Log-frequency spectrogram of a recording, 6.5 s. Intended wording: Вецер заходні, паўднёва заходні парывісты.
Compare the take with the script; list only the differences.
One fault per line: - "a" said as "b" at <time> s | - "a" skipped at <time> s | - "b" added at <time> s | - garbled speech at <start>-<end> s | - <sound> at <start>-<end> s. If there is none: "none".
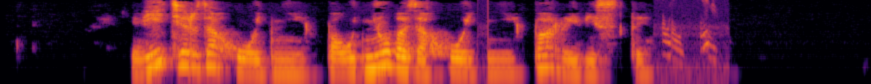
- dropout at 3.6-3.7 s
- chirp at 5.0-5.4 s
